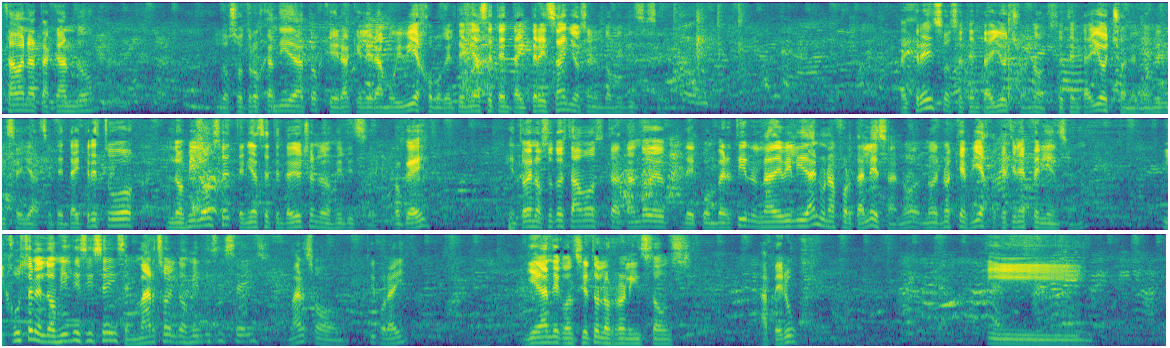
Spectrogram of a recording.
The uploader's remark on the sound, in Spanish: Es el primer episodio que se graba en vivo. Desde el Martinez en el Martinez.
